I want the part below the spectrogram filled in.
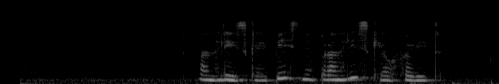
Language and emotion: Russian, neutral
